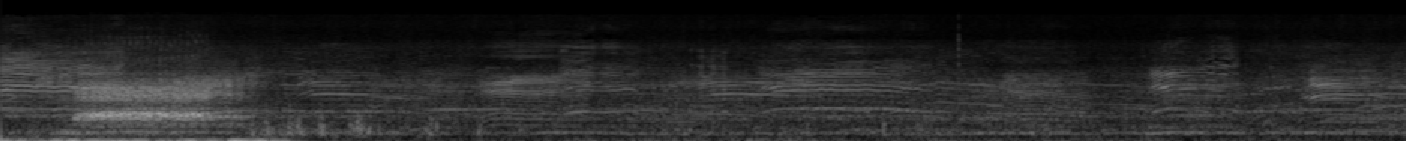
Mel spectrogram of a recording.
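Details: Sheep bleat in farm yards beside a running creek, one loud wavering baa then softer overlapping bleats from several animals, while a farmer works them with a sheepdog; faint yard noise underneath.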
